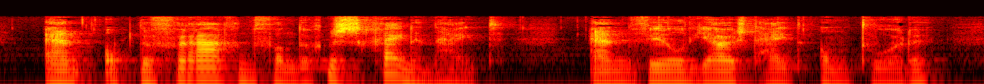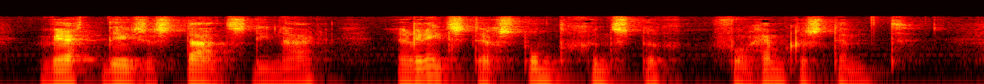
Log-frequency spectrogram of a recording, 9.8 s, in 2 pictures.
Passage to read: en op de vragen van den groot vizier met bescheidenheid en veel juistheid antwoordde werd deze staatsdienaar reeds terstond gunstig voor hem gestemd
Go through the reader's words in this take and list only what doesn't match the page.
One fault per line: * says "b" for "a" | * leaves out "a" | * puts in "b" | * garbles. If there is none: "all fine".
* leaves out "groot vizier met"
